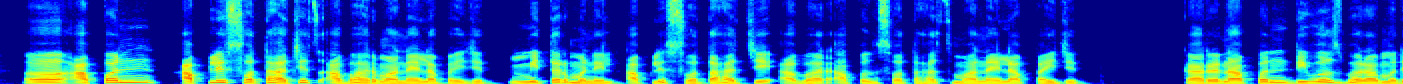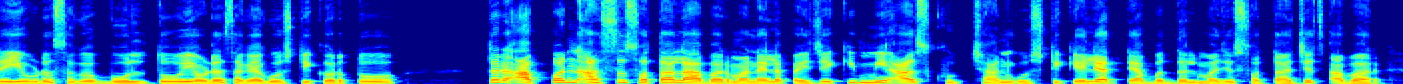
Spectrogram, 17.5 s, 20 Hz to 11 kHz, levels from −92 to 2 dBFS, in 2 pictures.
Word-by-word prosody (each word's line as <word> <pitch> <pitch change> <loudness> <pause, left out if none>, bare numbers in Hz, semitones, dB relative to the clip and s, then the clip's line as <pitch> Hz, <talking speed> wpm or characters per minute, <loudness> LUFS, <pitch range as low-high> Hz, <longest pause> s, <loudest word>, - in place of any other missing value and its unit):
अ, - - -3
आपण 225 +6 +4 0.2
आपले 200 +8 +4
स्वतःचेच 215 +2 0
आभार 200 0 +1
मानायला 175 0 +2
पाहिजेत, 170 -1 -4 0.2
मी 205 +2 -1
तर 225 - +2
म्हणेल, 180 -6 -1
आपले 200 +3 -2
स्वतःचे 185 +2 -2
आभार, 190 +1 -2
आपण 195 +2 -5
स्वतःच 185 +2 -5
मानायला 175 0 0
पाहिजेत. 160 0 -4 0.7
कारण 195 +1 +2
आपण 210 +4 +2
दिवसभरामध्ये 205 -1 +1
एवढं 195 +1 0
सगळं 195 -4 -2
बोलतो, 180 +2 0
एवढ्या 190 -2 +3
सगळ्या 190 -2 +1
गोष्टी 190 +2 -3
करतो, 200 +3 -2 0.6
तर 295 - +5
आपण 235 +4 +4
असं 225 +5 +2
स्वतःला 225 -3 +3
आभार 200 +1 +2
मानायला 190 +1 +1
पाहिजे, 175 +3 -2
की 245 - -3
मी 225 0 +1
आज 205 0 +2
खूप 210 -1 -8
छान 210 -1 -1
गोष्टी 185 +4 -6
केल्यात, 200 +3 +2
त्याबद्दल 185 +2 -1
माझे 190 0 -2
स्वतःचेच 195 +1 -3
आभार. 180 -5 0
200 Hz, 155 wpm, -24 LUFS, 185-215 Hz, 0.7 s, तर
